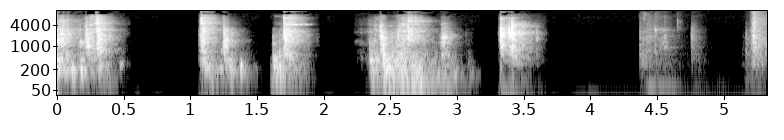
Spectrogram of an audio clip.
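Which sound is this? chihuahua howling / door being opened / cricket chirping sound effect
door being opened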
